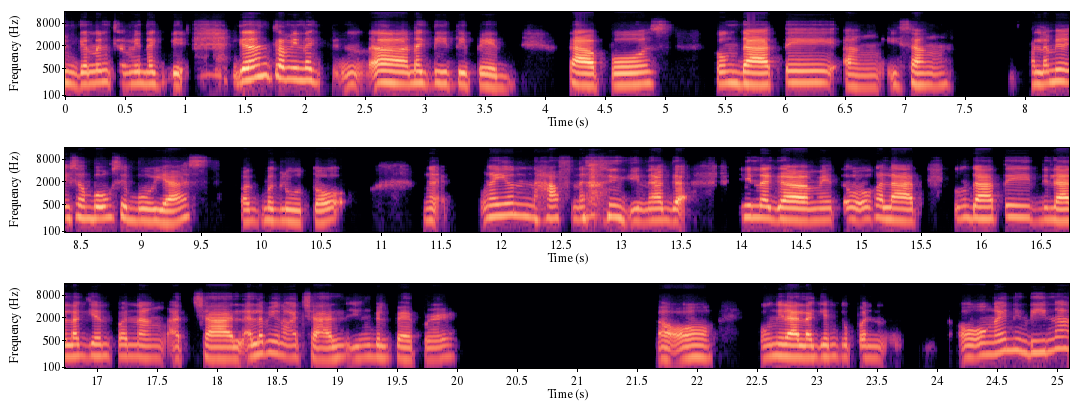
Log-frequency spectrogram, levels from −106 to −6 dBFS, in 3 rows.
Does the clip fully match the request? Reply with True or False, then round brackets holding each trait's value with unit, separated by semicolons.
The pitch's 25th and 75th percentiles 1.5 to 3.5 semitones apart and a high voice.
True (2.8 semitones; 200 Hz)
